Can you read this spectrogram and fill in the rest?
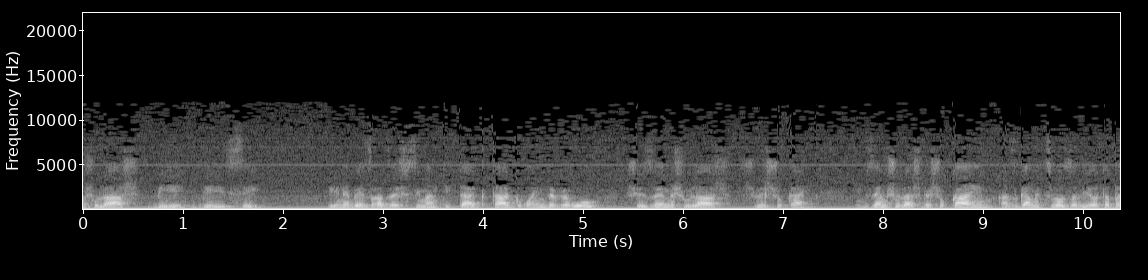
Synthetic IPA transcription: mʃulaʃ | bi | di | si | inebeːzʁatzeeʃsimant̪itaɡtaɡʁo̞imbebe̞ʁuʁ | ʃe̞ze̞meʃulaʃ | ʃveʃokaim | imze̞meʃulaʃveʃokaimazɡame̞t͡slo̞zavijo̞t̪aba

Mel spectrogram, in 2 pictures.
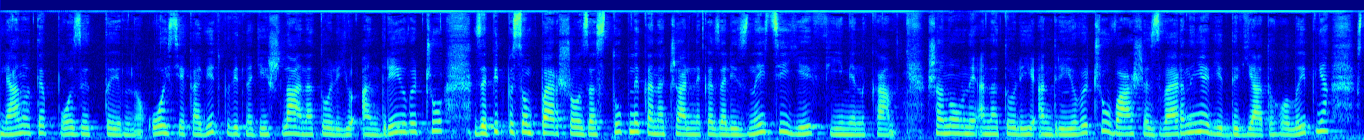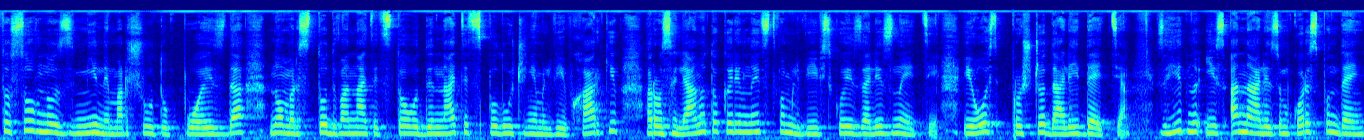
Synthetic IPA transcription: ɦlʲanʊt̪ɛpɔzɪt̪ɪwnɔ̰ʔɔsʲjɐkɑʋʲid̪pɔʋʲidʲnɐdʲijʃlˠɑɐnɐt̪ɔlʲijʊʔɐnd̪ɾʲijɔʋɪt͡ʃʊzɐpʲid̪̚pɪsɔmpɛrʃɔɦɔzɐst̪upnɪkɐnɐt͡ʃɑlʲnɪkɐzɐlʲiznɪt͡sʲijɛfʲimʲinkɐʃɐnɔwnɪjʔɐnɐt̪ɔlʲijiʔɐnd̪ɾʲijɔʋɪt͡ʃʊʋɑʃɛzʋɛrnenʲːɐʋʲid̪ːeʋʲjat̪ɔɦɔlˠɪpnʲɐst̪ɔsɔwnɔzmʲinɪmɐrʃɾut̪ʊpɔjizd̪ɐnɔmerst̪ɔd̪ʋɐnɑt͡sʲːɐtʲst̪ɔɔd̪ɪnɑt͡sʲːɐtʲspɔlˠut͡ʃenʲːɐmlʲʋʲiwxɑrkʲiwrɔzɦlʲanʊt̪ɔkeɾʲiwnɪt̪st̪ʋɔmlʲʋʲiwsʲkɔjizɐlʲiznɪt͡sʲḭiɔsʲpɾɔʃt͡ʃɔd̪ɑlʲijd̪ɛt͡sʲːɐ̰ | zɦʲid̪nɔʔizɐnɑlʲizɔmkɔɾespɔnd̪ɛnʲtʲ

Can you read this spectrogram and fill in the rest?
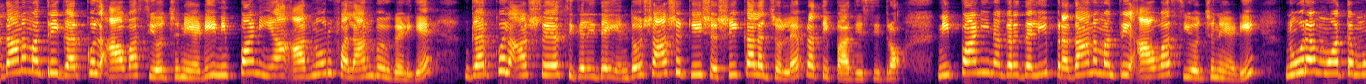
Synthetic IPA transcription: ɾɐd̪ʱaːnɐmɐnt̪ɾiɡɐɾkulaːʋaːsjɔːd͡ʒɐnɛjɐɽinipːaːɳijɐʔaːɾnuːɾupʰɐlaːnubʱɐʋiɡɐɭiɡe̞ | ɡɐɾkulaːʃɾɐjɐsiɡɐlid̪e̞ːnd̪uʃaːʃɐkiʃɐʃiːkaːlɐd͡ʒɔlːepɾɐt̪ipaːd̪isid̪ɾo | nipːaːɳinɐɡɐɾɐd̪ɐlːipɾɐd̪ʱaːnɐmɐnt̪ɾiʔaːʋaːsjɔːd͡ʒɐnɛjɐɽi | nuːɾɐmuːʋɐt̪ːɐm

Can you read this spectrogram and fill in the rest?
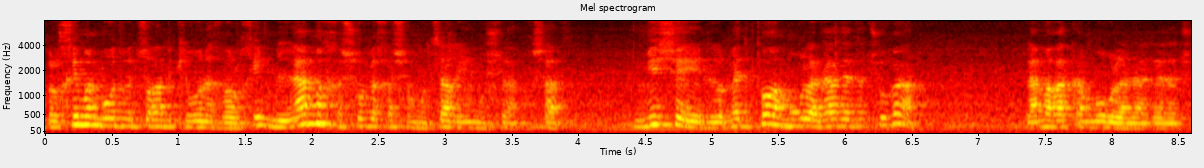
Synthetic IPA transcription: o̞lχimalmud̪bet͡suʁabekivuneχaolχimlamaχaʃuvleχaʃeamut͡saʁimuʃlamaχʃav | miʃelo̞me̞d̪po̞amuʁlad̪aːt̪et̪at͡ʃuva | lamaʁakamuʁlad̪aːt̪et̪at͡ʃu

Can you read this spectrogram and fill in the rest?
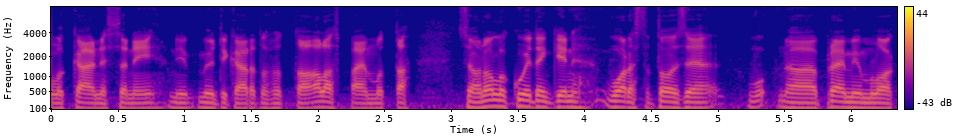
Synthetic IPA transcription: lːukkæynːisːæniːnimyːnt̪ikæyræt̪osot̪ːɑːɑlɑspæimmut̪ːɑ | seonolːukkuit̪eŋkinʋuoɾest̪ɑt̪oiseː | ʋːpreːmiumluok

